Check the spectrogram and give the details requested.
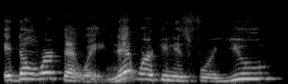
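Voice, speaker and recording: A man's voice: sits high, sing-song, measured pace, darkish tone. Man, co-host, joking, folksy phrasing, video call audio. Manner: joking, folksy Southern-style dialect phrasing. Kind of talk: casual banter and slide reading.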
